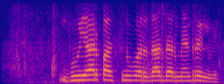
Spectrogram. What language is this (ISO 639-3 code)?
mar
